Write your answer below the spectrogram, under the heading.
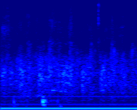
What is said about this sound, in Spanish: Gracias por ese aplauso tan sin sabor, pero bueno. porque es para Dios, ¿verdad?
